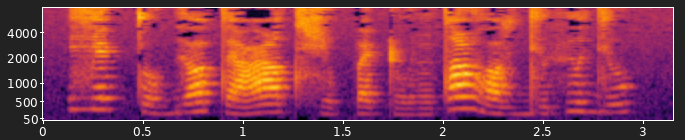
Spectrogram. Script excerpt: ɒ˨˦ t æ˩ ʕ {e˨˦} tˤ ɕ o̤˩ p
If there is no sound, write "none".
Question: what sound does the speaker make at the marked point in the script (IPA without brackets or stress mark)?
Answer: e˨˦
